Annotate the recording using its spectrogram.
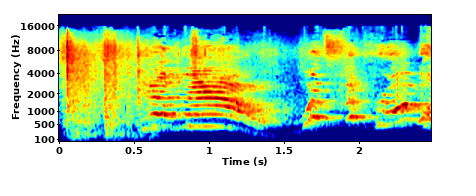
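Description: A wastebasket slammed upside down onto a desk: a thud and crash of spilling trash at the start, followed by a raised, shouting voice.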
